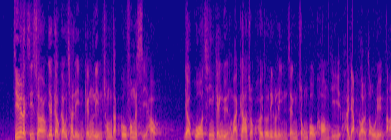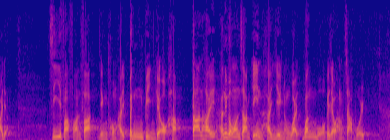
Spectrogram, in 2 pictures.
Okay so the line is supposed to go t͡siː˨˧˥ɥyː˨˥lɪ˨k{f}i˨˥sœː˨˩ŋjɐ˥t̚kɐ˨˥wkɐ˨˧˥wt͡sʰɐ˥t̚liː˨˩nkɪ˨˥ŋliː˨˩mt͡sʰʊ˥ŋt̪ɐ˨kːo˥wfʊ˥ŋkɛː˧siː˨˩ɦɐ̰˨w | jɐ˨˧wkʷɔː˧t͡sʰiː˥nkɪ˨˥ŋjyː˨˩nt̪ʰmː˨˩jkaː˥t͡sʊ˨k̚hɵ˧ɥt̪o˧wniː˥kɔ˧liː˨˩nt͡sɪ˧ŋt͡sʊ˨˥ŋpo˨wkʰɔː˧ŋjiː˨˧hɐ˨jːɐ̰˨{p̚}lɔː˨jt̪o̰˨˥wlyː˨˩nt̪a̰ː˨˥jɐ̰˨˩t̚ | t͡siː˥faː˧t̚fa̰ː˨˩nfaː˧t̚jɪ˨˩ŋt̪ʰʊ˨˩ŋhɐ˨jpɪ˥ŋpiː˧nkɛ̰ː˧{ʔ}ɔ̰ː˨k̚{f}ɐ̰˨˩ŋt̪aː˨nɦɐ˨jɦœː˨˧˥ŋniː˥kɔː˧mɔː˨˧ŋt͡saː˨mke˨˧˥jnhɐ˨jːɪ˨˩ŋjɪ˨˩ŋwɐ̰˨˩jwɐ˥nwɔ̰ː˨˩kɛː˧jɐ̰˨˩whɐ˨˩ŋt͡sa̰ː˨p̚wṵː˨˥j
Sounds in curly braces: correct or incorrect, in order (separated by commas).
incorrect, correct, correct, incorrect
